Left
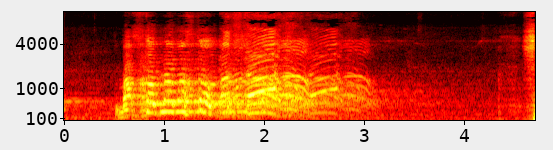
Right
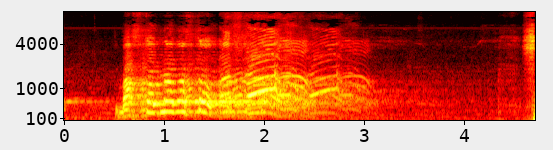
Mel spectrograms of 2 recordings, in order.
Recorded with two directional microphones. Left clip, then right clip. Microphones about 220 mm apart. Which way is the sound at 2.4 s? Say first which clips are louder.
Even; 5° right (ahead or behind).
